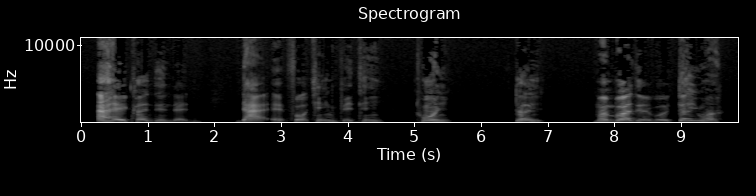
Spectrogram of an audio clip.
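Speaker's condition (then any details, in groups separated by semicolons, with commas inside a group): Cerebral palsy; from birth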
